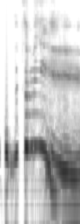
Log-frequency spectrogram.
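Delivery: high, slow Mario catchphrase. Retold or imitated. Quoting Mario's catchphrase in a high cartoon Italian. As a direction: do the Mario line, hammed-up. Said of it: "And he just".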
